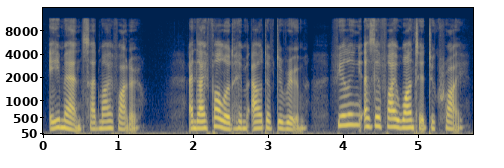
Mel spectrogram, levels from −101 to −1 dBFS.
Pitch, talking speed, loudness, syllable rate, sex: 210 Hz, 200 wpm, -18 LUFS, 5.5 syllables/s, female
